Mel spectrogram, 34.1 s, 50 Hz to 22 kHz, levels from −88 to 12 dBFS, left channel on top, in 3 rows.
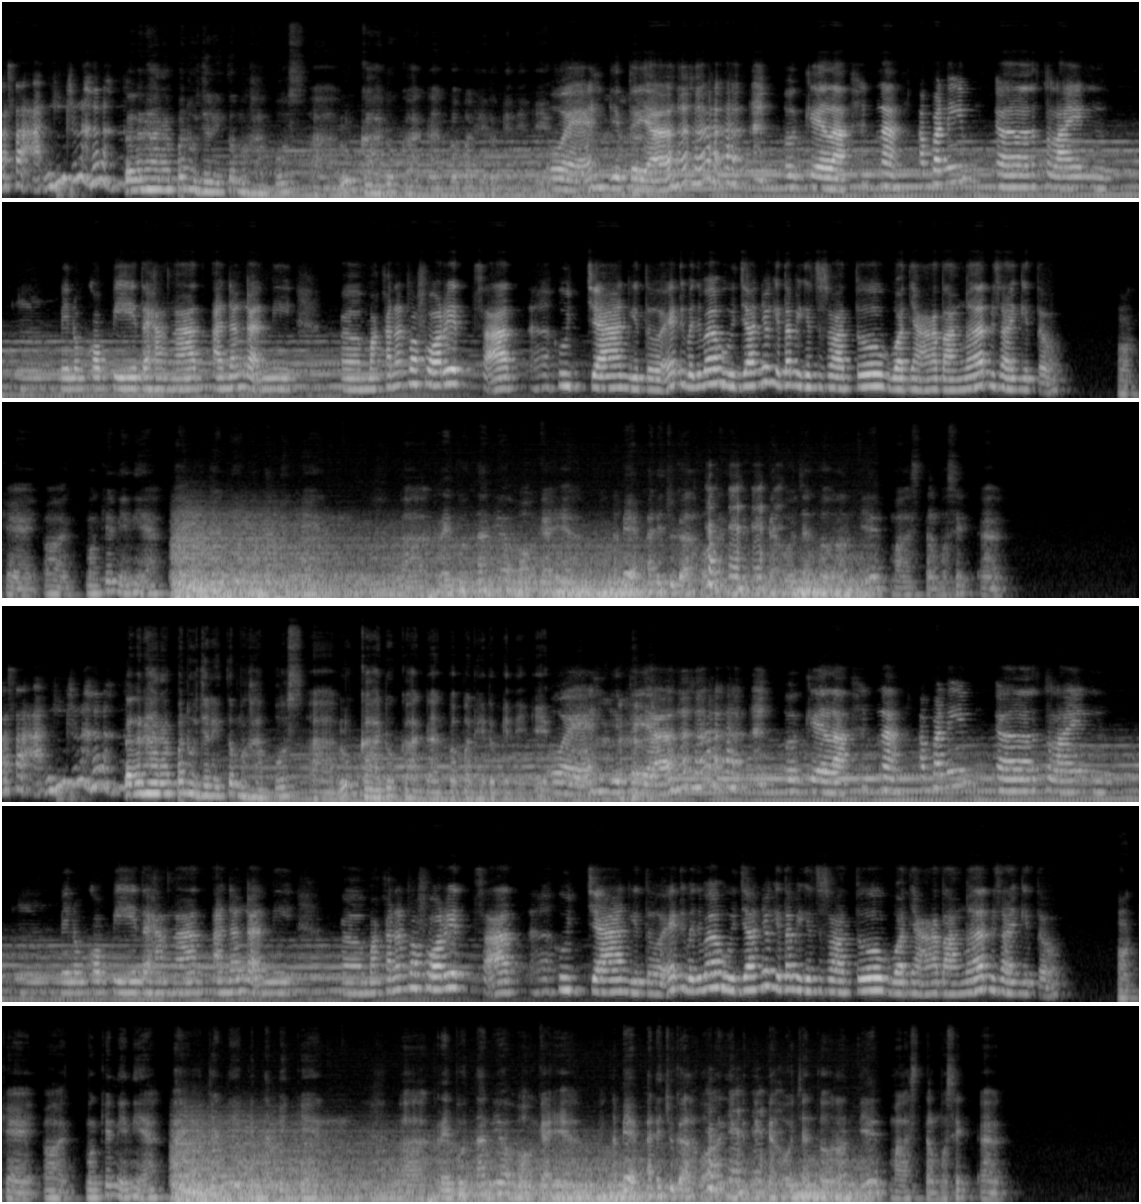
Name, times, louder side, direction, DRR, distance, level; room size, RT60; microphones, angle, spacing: voice 1, 0.0-1.2 5.4-11.1 11.5-14.5 14.8-21.9 29.8-30.4, left 2 dB, 30° left, 6 dB, 0.4 m, -22 dB
voice 2, 1.2-6.5 22.5-28.6 28.9-30.1 30.4-32.8, right 2 dB, 70° right, 4 dB, 0.5 m, -28 dB
sound 1, 2.1-17.6, equal, 85° left, 0.9 m, -32 dB
sound 2, 24.4-31.5, equal, 30° right, 1.4 m, -23 dB
3.1 x 2.7 x 2.5 m, 0.31 s
head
